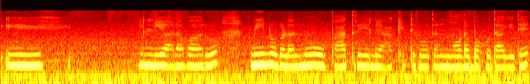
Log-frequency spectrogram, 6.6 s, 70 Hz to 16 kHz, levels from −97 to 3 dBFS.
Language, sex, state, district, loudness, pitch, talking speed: Kannada, female, Karnataka, Dakshina Kannada, -16 LUFS, 215 Hz, 70 wpm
